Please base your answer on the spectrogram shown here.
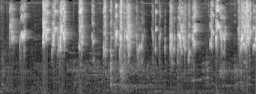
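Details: Morning chirping of lovebirds: a busy stream of sharp, scratchy squeaks and chatters, several short calls every second with brief gaps, high-pitched and noisy.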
